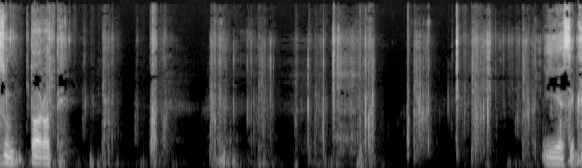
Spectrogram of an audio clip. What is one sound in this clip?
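Footsteps crunch on a dry dirt trail.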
